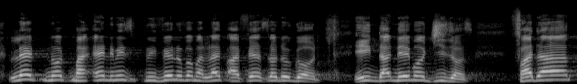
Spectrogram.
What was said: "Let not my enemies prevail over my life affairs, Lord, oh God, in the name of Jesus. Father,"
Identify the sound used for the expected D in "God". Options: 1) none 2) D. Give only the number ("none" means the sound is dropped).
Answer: 2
